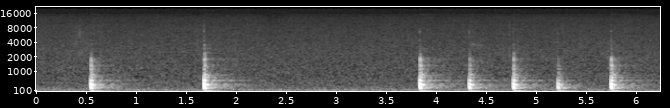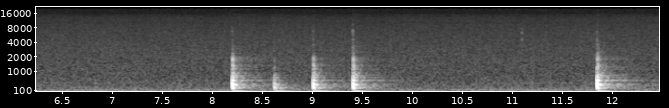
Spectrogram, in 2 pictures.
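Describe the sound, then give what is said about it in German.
Knocking signals tapped on a prison cell wall: twelve sharp, dry knocks in uneven groups of two, five, four and one, separated by pauses, each standing alone against a quiet background. “Ich sitze in der Zelle und warte auf die Klopfzeichen.”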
